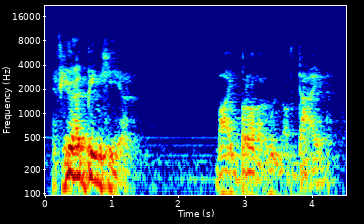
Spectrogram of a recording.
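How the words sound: It is said with grief and anger.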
